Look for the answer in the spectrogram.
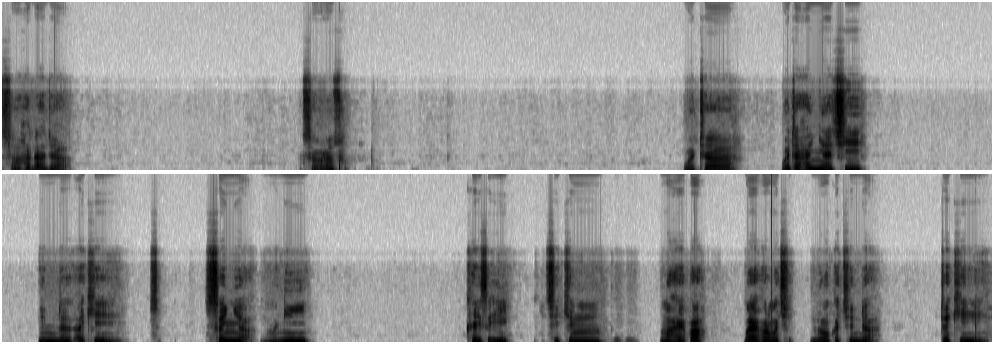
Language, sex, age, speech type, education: Hausa, male, 46-60, spontaneous, tertiary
